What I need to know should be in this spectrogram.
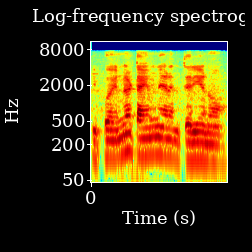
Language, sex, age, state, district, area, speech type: Tamil, male, 45-60, Tamil Nadu, Ariyalur, rural, read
